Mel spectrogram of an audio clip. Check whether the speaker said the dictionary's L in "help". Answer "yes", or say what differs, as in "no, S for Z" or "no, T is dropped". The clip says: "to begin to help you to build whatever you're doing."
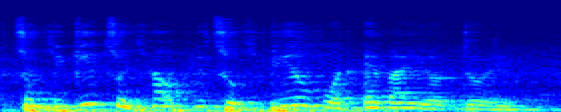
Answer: yes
